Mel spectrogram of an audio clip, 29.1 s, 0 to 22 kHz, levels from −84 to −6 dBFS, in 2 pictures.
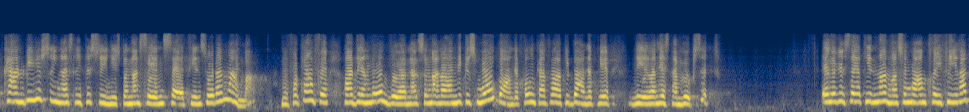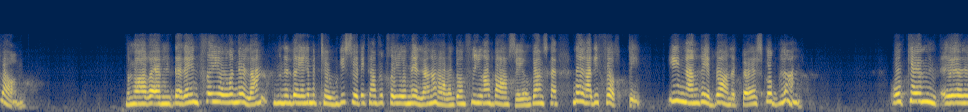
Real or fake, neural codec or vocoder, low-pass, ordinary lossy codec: fake; codec, 16 kHz, 1 kbps, FreqCodec, smaller model; 7.2 kHz; none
